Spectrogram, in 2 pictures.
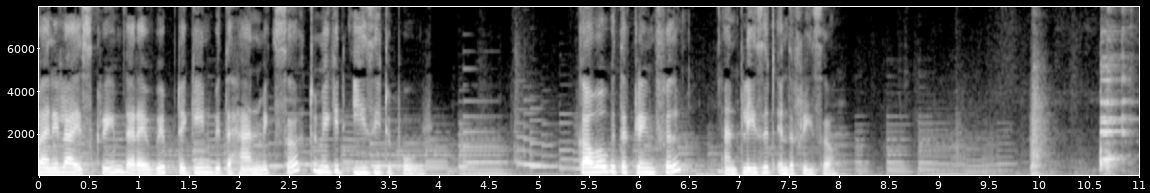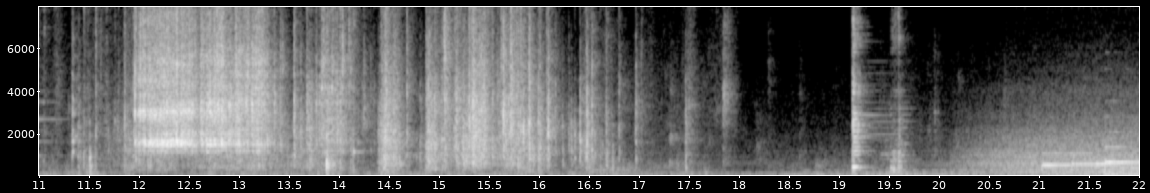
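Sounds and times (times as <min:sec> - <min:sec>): chickpeas rattling into metal bowl: 0:11.4 - 0:16.7.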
